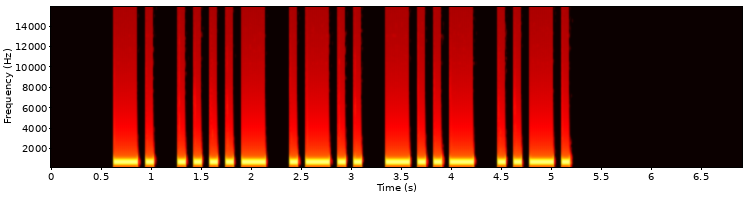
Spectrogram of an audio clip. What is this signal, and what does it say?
Morse code, heard as a keyed tone, about 15 wpm, 700 Hz. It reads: N4LXF
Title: USA Call Signs - 5 Characters - Repeated 2x - 15wpm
